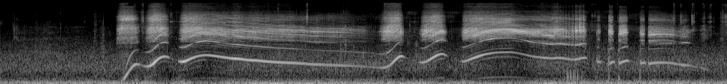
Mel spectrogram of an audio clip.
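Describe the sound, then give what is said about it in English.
A siren whistle blown in loud, breathy swoops: its piercing tone shoots upward, slowly sags, then rises and falls again several times over a hissing rush of air. “Got my siren whistle with me, as usual.”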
